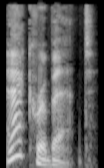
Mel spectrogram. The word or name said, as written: acrobat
